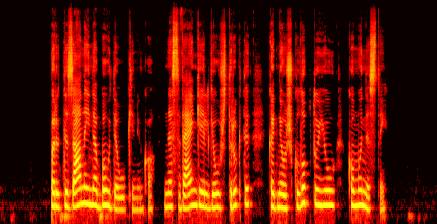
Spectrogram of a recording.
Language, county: Lithuanian, Vilnius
